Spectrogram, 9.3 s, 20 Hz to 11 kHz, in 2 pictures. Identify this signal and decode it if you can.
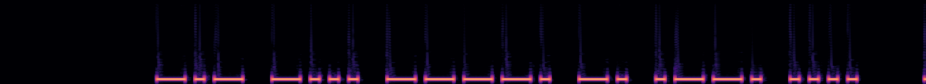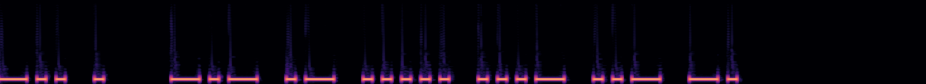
Morse code, heard as a keyed tone, about 25 wpm, 700 Hz. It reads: KB9NPH DE KA5VUN
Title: USA Callsign DE Callsign 25wpm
